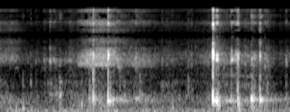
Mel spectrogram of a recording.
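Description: Mountain bike rolling over a dirt trail: tyre noise with the bike rattling, and clusters of sharp knocks about three quarters of a second and a second and a half in.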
